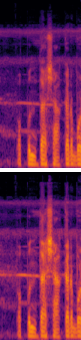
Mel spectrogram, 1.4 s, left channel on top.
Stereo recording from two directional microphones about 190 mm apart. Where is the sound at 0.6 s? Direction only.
15° left (ahead or behind).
